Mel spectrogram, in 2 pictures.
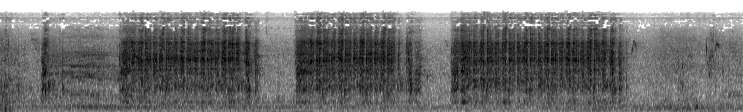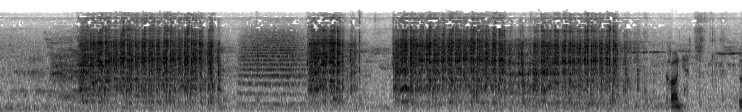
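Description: Motor scooter riding through a flooded, muddy road, its wheels churning and spraying the brown water: a rough rushing noise in surges of a couple of seconds with short lulls between, as the throttle is worked on the slippery ground.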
